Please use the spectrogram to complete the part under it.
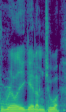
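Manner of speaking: ordinary talk, nothing marked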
